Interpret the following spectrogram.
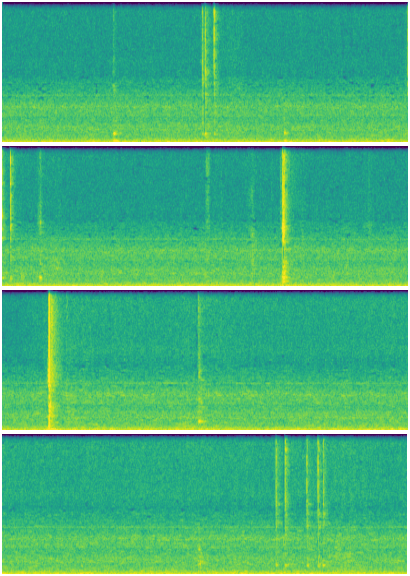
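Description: Scattered faint computer mouse clicks over a steady low hum, with two louder clicks about seven and eight and a half seconds in.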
